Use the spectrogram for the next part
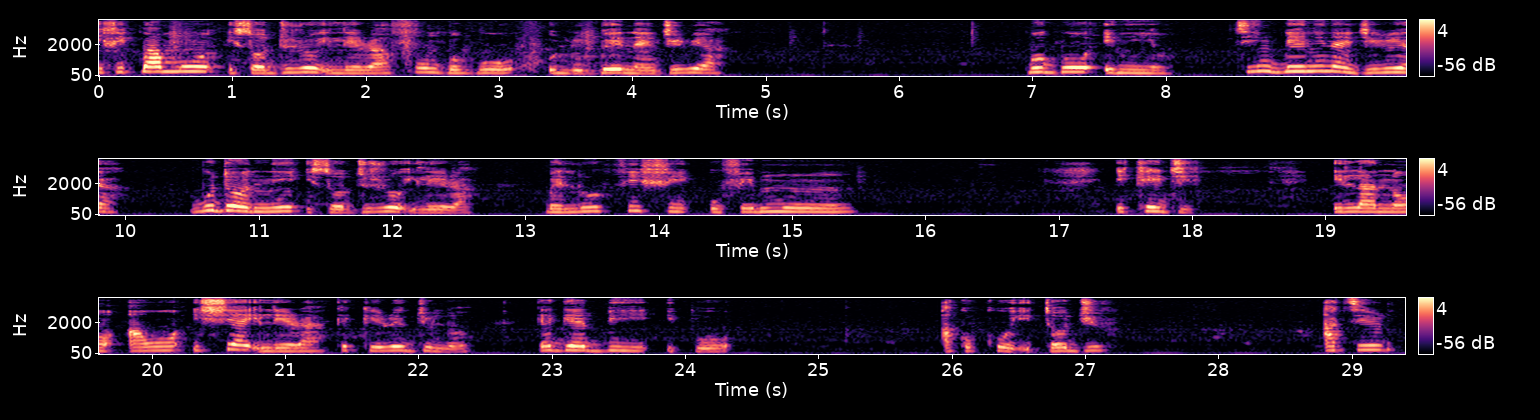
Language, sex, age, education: Yoruba, female, 30-45, tertiary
